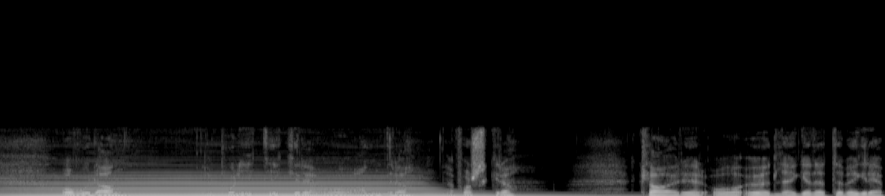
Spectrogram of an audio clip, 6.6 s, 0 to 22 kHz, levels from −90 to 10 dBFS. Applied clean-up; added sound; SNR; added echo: none; Bowed string instrument; -2 dB; none.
